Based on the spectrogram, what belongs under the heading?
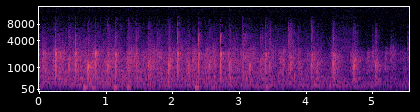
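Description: A crowd applauds steadily, many hands clapping in a dense, crackling patter at moderate volume for several seconds, with a few sharper claps standing out and no one speaking.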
